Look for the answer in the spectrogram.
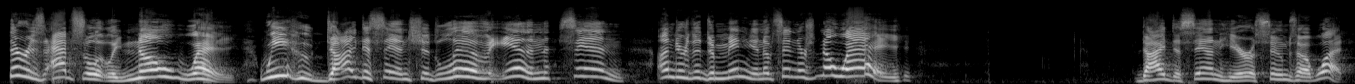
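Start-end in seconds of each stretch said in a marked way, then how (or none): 0.1-9.1 high and loud, slowing on the key words; fervent preaching. Real, not acted. Preacher pressing the congregation, passionate and emphatic. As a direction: drive it home with mounting conviction.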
